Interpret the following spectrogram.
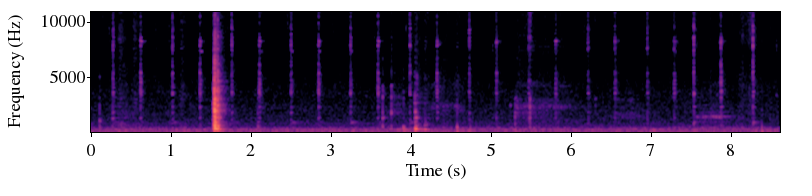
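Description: Hampton crystal regulator mantel clock ticking faintly and evenly, with one sharper knock about a second and a half in.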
